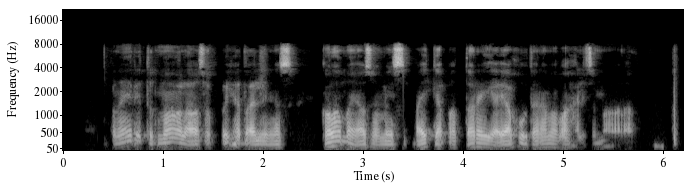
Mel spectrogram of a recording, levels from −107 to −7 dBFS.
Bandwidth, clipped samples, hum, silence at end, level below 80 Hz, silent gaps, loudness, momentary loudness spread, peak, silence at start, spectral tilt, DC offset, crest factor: 8.2 kHz; under 0.1%; none; 0.05 s; -78 dBFS; none; -34 LUFS; 16 LU; -12 dBFS; 0.5 s; -1.5 dB/octave; under 0.1%; 26 dB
